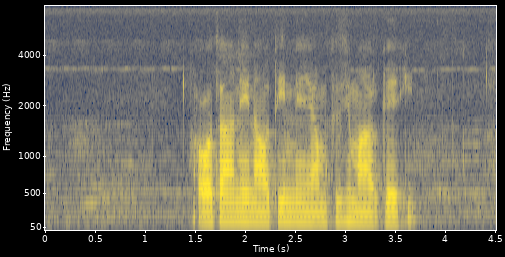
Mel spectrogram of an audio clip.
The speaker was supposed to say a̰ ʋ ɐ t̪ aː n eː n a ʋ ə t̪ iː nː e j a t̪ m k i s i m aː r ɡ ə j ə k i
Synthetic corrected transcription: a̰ ʋ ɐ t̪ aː n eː n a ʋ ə t̪ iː nː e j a m k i s i m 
